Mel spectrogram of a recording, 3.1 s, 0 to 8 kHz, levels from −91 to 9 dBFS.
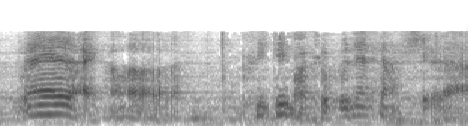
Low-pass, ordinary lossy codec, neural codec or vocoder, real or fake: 7.2 kHz; AAC, 16 kbps; codec, 24 kHz, 1 kbps, SNAC; fake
